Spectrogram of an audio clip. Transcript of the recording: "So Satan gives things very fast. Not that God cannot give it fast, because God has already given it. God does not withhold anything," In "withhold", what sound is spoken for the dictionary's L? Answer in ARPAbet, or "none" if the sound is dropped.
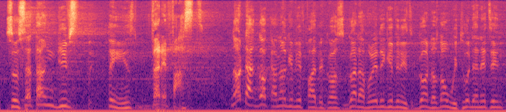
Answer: none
